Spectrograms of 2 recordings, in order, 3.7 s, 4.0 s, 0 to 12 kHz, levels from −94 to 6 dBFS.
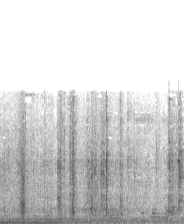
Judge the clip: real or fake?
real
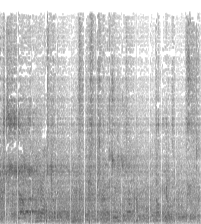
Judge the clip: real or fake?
fake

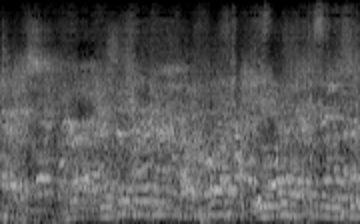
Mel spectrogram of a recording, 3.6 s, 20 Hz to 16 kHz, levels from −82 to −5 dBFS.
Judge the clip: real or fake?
fake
